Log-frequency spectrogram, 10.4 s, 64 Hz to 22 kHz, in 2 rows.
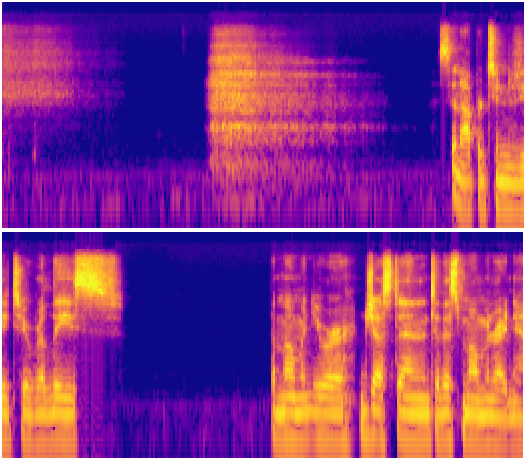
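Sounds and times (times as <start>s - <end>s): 
person taking deep breaths during a guided mindfulness breathing exercise: 0.0s - 1.0s, 2.0s - 3.9s
speech: 4.4s - 6.4s, 7.9s - 10.4s.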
